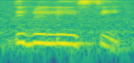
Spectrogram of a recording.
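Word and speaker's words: Tbilisi: तिबिलिसी। बिलिसी, तिबिलिसी, तिबिलिसी। इससे क्या है, स्पेलिंग भी आपकी गलत नहीं होगी अगर टी लगाएंगे आगे, तो तिबिलिसी, तिबिलिसी, तिबिलिसी, तिबिलिसी।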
